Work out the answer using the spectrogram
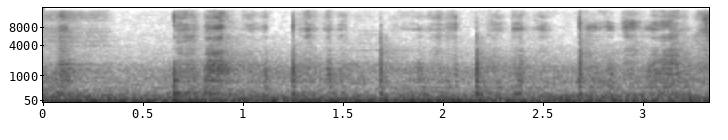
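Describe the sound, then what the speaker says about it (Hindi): Marker or chalk strokes on a board as a chemical name gets written out, a steady run of short scratchy strokes and taps, fairly close, with no talking over them. "इसका नाम लिख रहा हूं मैं"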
